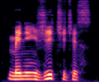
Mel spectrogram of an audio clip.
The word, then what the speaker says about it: meningitidis: Aqui temos um I curto na penúltima sílaba. Então a palavra é proparoxítona, meningitidis. Quase sempre que você vira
